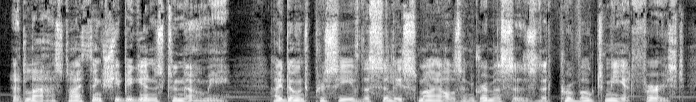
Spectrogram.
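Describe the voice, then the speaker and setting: An actor playing a scornful, cruel, brooding husband in a dramatized gothic novel, speaking with deliberate, sardonic contempt. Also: male voice, low voice, a little mellow, slightly rough. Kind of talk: dramatized audiobook acting.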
